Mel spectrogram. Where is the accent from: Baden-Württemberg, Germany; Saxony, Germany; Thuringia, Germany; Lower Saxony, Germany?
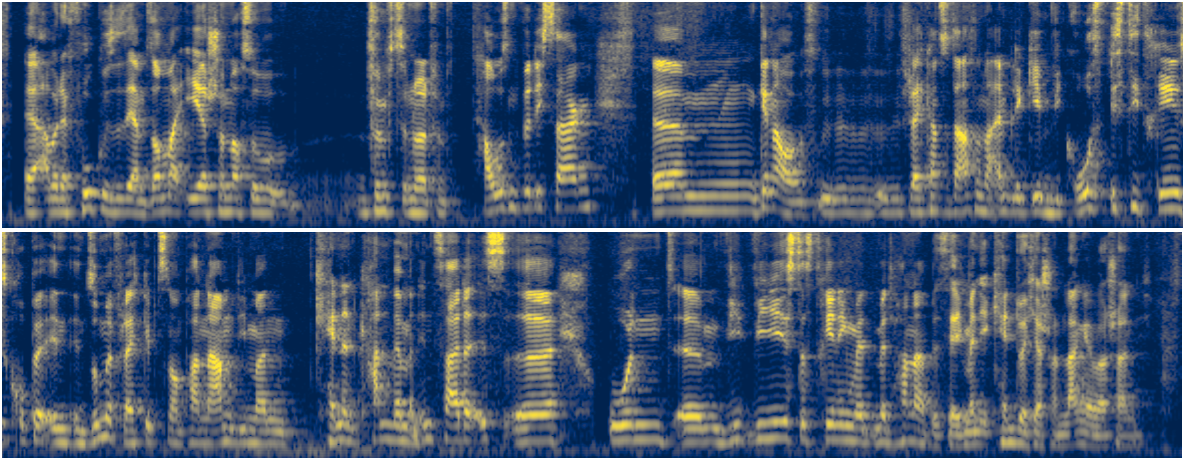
Baden-Württemberg, Germany; Sindelfingen; ich komme aus Sindelfingen, das ist nicht Schwäbische Alb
